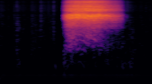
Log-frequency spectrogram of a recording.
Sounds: Sniff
